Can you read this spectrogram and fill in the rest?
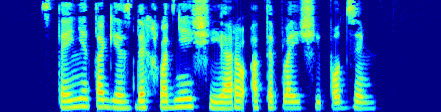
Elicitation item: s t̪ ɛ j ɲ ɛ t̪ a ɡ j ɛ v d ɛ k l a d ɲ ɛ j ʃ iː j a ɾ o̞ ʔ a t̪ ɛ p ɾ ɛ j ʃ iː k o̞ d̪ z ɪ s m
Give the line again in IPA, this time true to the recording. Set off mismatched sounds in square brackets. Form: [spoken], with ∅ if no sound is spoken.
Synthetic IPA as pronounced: s t̪ ɛ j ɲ ɛ t̪ a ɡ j ɛ [z] d ɛ [x] l a d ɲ ɛ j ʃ iː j a ɾ o̞ ʔ a t̪ ɛ p [l] ɛ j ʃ iː [p] o̞ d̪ z ɪ [∅] m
